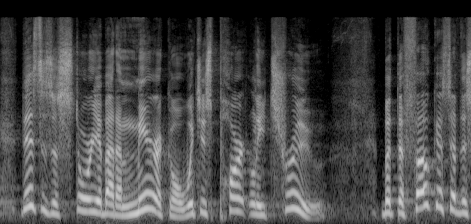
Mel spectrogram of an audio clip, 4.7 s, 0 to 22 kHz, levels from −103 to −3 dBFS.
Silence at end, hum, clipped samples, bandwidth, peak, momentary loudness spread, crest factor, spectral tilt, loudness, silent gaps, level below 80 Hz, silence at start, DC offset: 0 s; none; under 0.1%; 16 kHz; -14 dBFS; 5 LU; 16 dB; -4 dB/octave; -30 LUFS; none; -76 dBFS; 0 s; under 0.1%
